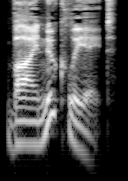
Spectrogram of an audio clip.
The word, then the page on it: binucleate: British English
